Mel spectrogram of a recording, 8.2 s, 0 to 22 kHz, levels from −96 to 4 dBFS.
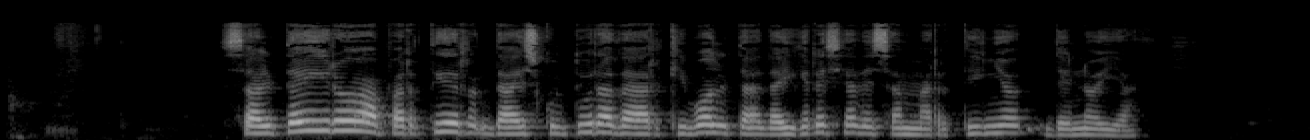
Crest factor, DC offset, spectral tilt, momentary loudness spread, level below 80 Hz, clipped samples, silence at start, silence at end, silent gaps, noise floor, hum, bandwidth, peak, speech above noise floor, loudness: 18 dB; under 0.1%; -4 dB/octave; 12 LU; -86 dBFS; under 0.1%; 1.4 s; 1.1 s; none; under -90 dBFS; none; 11.5 kHz; -22 dBFS; over 51 dB; -39 LUFS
